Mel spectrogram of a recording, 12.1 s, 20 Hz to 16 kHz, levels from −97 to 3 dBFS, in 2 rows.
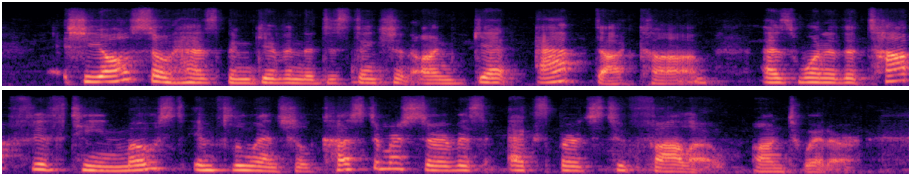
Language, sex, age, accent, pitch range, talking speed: English, female, 50-69, American, 170-210 Hz, 120 wpm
